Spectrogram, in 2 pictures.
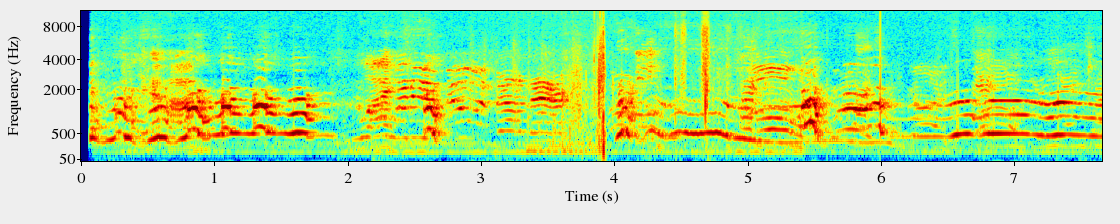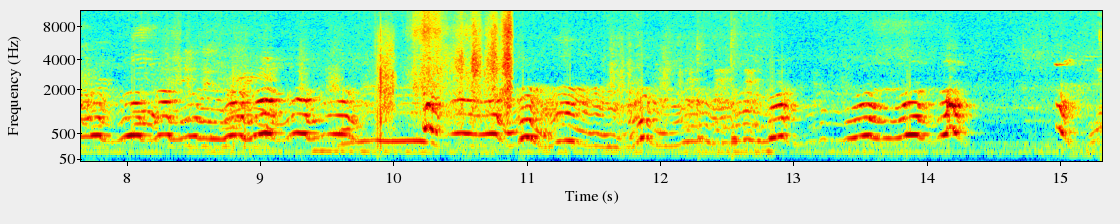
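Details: A pack of Alaskan Malamutes met in person, several dogs howling together in wavering, overlapping woo-like tones that slide up and down, with a steady low hum underneath.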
